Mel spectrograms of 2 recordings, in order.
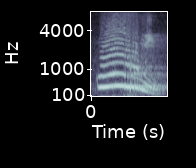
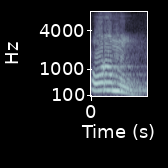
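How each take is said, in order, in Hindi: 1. पहला स्वर लंबा है। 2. पहला स्वर छोटा है। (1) "शब्द होता है ऊर्मी। ऊर्मी शुद्ध बोलो" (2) "बहुत सारे विद्यार्थी क्या है कि इसे उर्मी उर्मी बोलते हैं"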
